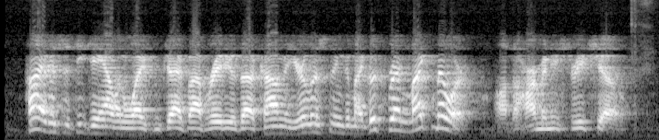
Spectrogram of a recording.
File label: promo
